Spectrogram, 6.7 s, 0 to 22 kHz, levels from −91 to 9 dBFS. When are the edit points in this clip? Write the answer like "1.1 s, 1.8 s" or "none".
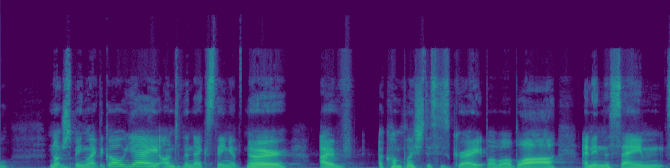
1.0 s, 2.4 s, 4.3 s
